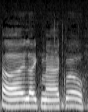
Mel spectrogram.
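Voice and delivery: drawn-out playful chant; lazy singsong line; slow sing-song. Pretend. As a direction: stretch out I like mackerel slowly. Sing-song while fishing.

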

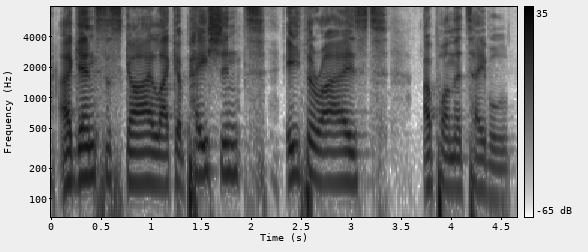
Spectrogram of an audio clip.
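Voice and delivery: very loud, punched slam recital; slammy beat poetry. Shown as a demonstration. Poet performs T S Eliot for practice clicks, slam poetry style. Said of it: "in a really slammy kind of beat poetry style".

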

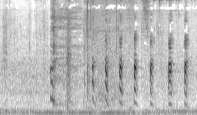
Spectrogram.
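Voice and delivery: long high-pitched breathy laugh; squeaky giggles that keep going; high laughing fit. Real, not acted. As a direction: laugh helplessly with relief. Rescued after being locked out.

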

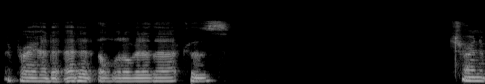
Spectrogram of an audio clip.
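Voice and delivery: hands pressed around mouth; muffled behind hands; speaking through cupped hands. Real, not acted. Seen 0: Hands press the sheet mask around her nose and mouth while talking.

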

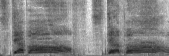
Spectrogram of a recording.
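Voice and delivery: very high, stretched-out shout; high yell. Real, not acted. Player orders opponent away in game, high yell. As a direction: yell a shrieked warning twice.

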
